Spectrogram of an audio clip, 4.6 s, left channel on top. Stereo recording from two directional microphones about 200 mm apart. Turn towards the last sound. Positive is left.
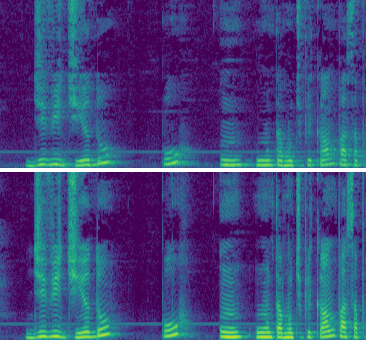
turn(degrees=-50)  # may be behind; listen again after turning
